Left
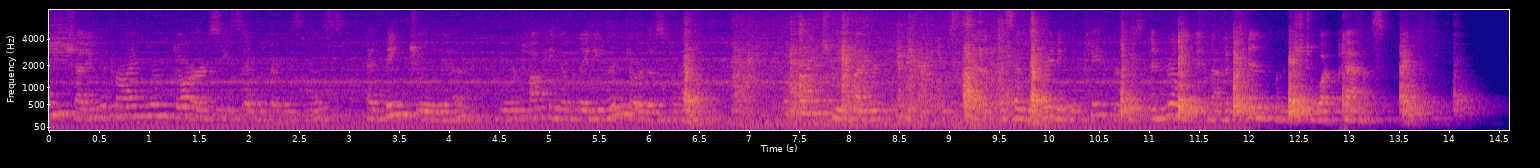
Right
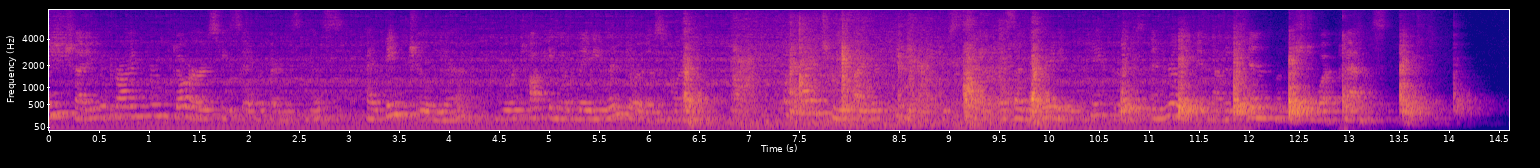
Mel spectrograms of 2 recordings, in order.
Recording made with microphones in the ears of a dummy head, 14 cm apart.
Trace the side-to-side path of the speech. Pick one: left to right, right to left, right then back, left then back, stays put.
right to left.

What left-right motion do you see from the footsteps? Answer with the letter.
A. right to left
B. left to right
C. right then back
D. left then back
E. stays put
D.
